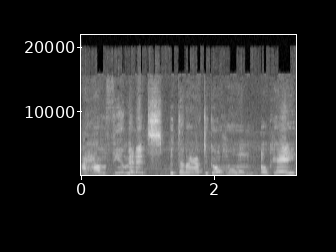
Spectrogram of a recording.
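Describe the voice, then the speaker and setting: A woman in a shaky, put-on character voice speaks at a moderate pace in a fairly high pitch over clear background noise. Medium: read story. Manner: frightened, trembling.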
